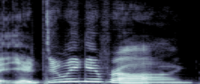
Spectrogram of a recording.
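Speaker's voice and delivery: put-on high, slow whiny child voice; kid voice. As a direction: drag it out like a sulky kid. Quoting video kid.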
